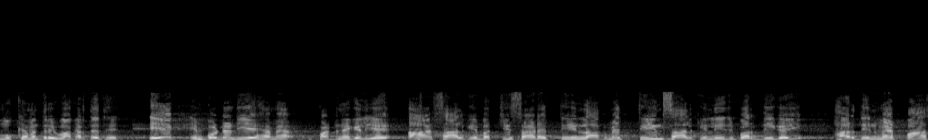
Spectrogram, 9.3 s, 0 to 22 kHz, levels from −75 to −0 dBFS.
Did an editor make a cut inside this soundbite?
yes; 1 cut; at 1.3 s

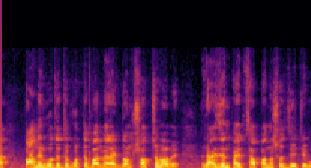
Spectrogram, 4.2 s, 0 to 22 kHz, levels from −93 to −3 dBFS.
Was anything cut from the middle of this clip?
no; 0 cuts

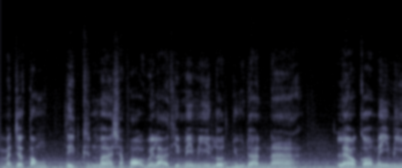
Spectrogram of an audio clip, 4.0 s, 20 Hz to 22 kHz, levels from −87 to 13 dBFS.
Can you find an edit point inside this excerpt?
no; 0 cuts

